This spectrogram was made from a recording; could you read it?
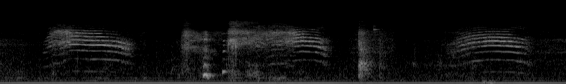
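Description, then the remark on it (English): A cat meows three times with drawn-out, wavering cries spaced a second or two apart over a low steady hum, with a few soft clicks and rustles between calls. “Wow, you're very verbal tonight, aren't you, cat?”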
